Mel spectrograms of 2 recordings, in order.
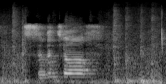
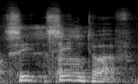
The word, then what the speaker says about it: Siedenthoff: And I checked with Dave Simontoff. I always pronounce his last name wrong. Siedenthoff.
